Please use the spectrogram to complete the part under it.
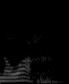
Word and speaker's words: Noach: Like Noah is actually pronounced Noach in the Hebrew.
